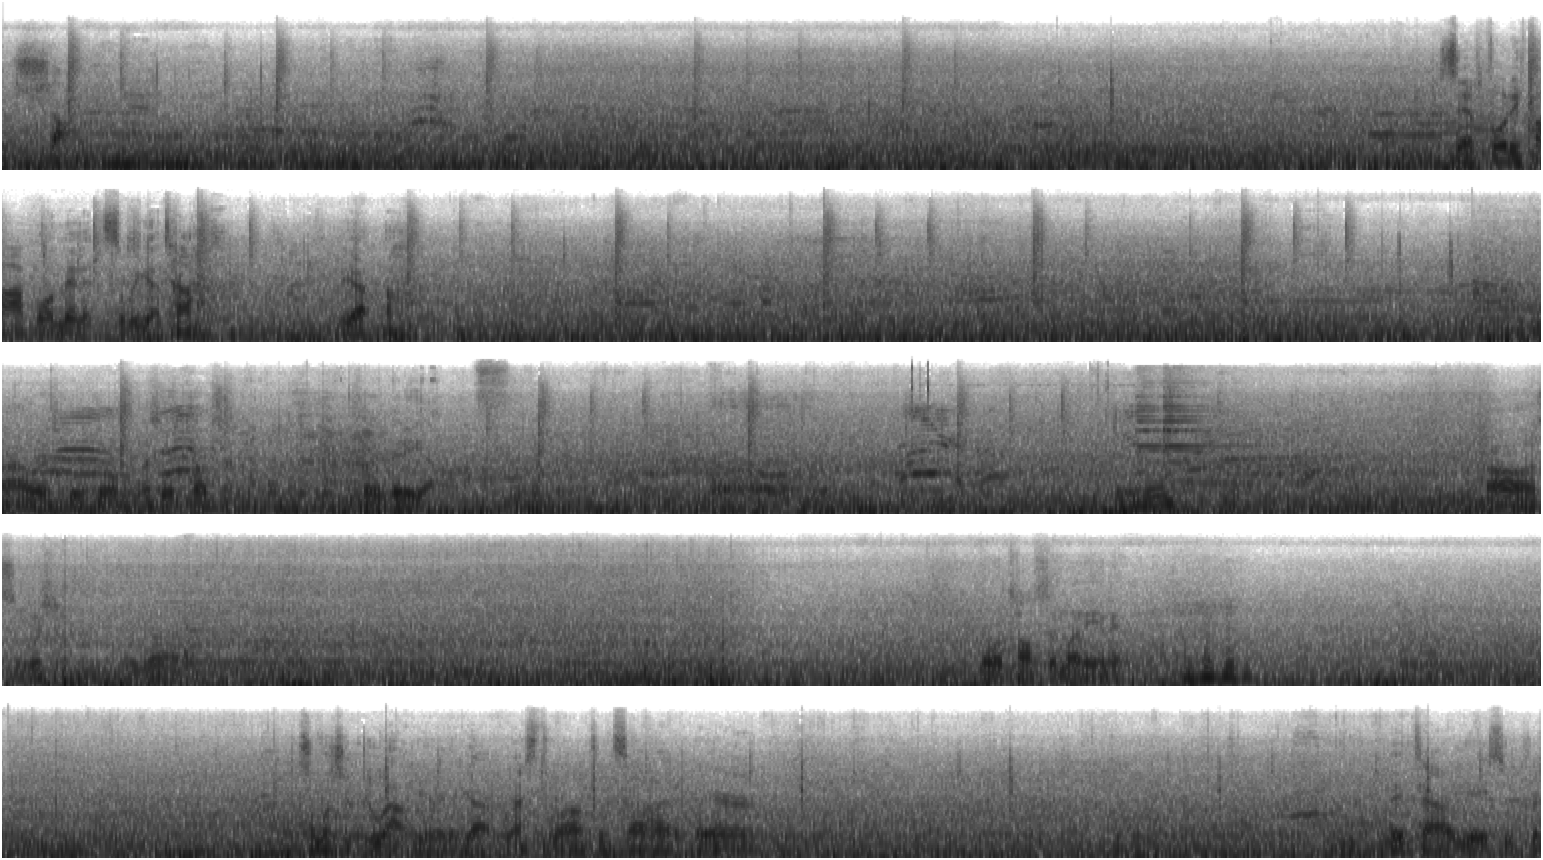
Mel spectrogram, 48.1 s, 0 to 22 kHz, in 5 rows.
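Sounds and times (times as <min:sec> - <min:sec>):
road traffic rumble: 0:00.0 - 0:48.0.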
